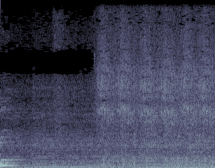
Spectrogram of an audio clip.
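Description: A motor vehicle's engine running steadily, a low, even sound with a faint hum.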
